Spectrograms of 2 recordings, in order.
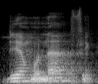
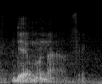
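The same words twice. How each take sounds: First: Said in the usual way. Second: Whispered echo. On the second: Acted. Preacher warning the congregation, dropping to a whisper. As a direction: fade the repeat into a near-silent whisper.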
